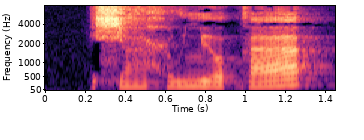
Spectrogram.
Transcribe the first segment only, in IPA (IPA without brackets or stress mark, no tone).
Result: ɕ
